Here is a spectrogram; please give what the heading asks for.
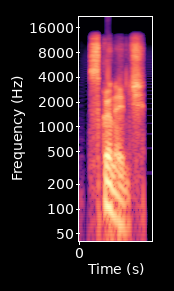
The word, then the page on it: scrimmage: British English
